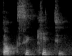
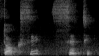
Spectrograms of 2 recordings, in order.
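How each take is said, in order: First: The sound before '-ity' is a hard 'k'. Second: The sound before '-ity' is a soft 's'. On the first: The speaker calls it wrong. "It's not toxicity" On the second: The speaker calls it right. "It's toxicity"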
